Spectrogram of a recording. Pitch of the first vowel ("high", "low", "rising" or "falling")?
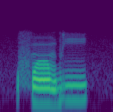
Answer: low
